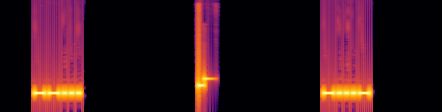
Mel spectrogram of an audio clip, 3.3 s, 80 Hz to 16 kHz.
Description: Morse code, heard as a keyed tone, about 44 wpm, 700 Hz. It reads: 7 <BT>
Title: Single Character (Letter:Number:Punctuation:Prosign) 45wpm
